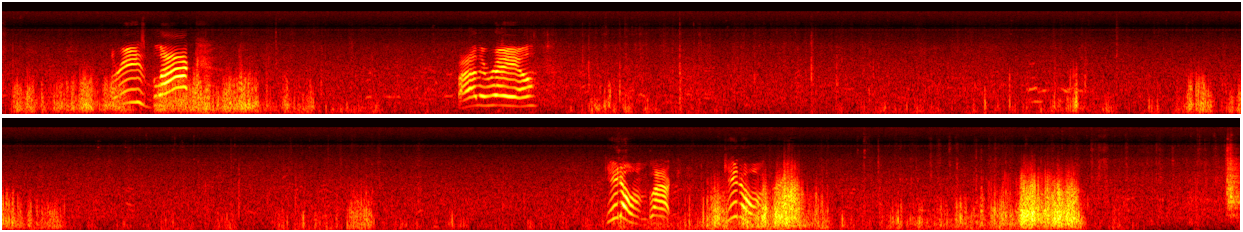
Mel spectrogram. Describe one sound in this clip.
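Hooves thud on soft dirt as cattle move about.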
